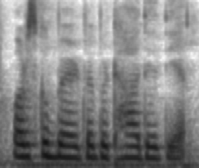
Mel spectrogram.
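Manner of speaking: usual speaking voice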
